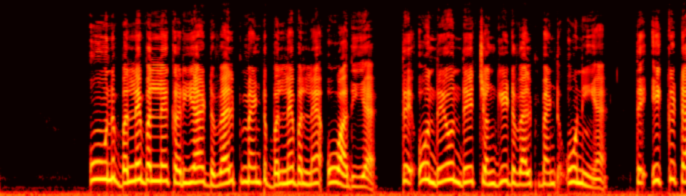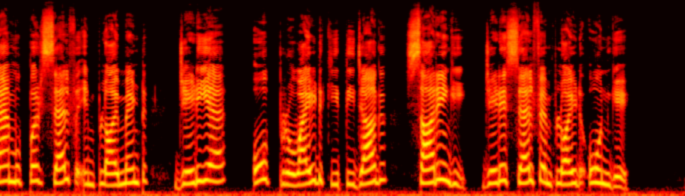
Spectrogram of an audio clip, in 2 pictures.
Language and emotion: Dogri, neutral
